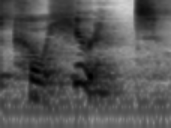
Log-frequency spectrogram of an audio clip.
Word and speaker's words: coherent: The next vocabulary word for today is coherent. Coherent. Put the stress on the second syllable. Here.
